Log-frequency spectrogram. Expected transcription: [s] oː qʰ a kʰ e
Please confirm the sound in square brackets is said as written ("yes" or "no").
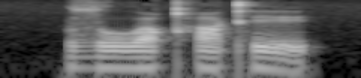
no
